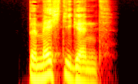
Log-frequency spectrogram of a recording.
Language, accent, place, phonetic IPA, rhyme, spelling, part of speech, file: German, Germany, Berlin, [bəˈmɛçtɪɡn̩t], -ɛçtɪɡn̩t, bemächtigend, verb, De-bemächtigend.ogg
- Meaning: present participle of bemächtigen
